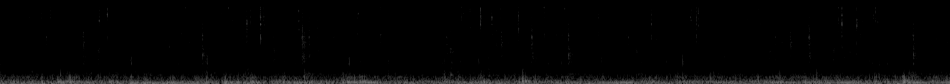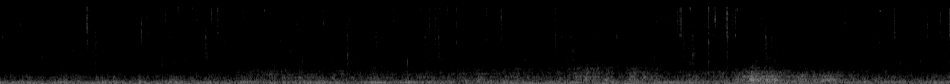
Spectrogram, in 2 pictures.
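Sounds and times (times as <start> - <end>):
fire crackling: 0.0 - 19.0
rain pattering: 0.0 - 19.0
low steady rumble: 9.4 - 19.0.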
